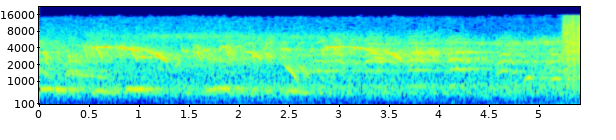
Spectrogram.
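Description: Parrotbills calling in a bamboo thicket, a stream of thin, high chirps and squeaky whistled notes repeating over a soft steady background hiss, at moderate distance and with no voices.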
